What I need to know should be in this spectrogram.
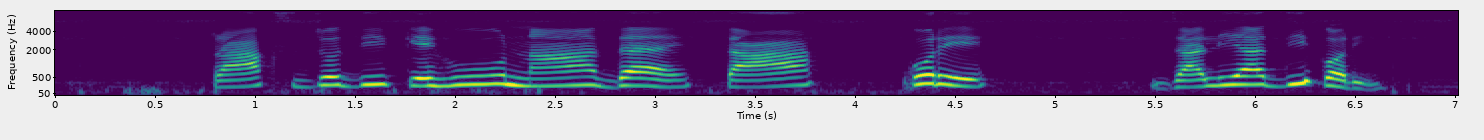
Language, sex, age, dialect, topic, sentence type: Bengali, female, 18-24, Western, banking, statement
